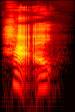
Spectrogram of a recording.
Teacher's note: a third falling then Rising tone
